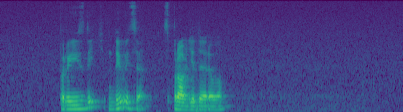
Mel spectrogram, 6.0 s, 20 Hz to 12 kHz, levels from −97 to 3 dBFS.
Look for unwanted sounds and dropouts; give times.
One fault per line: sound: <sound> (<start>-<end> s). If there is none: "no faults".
no faults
